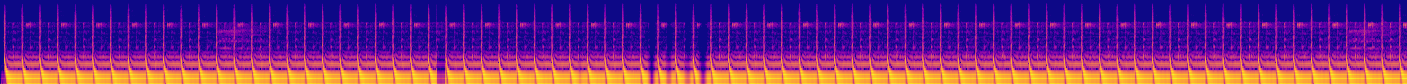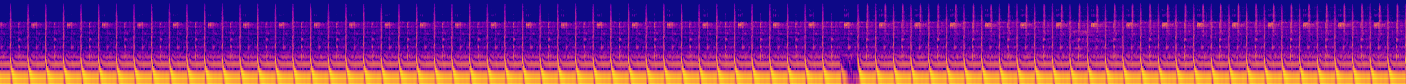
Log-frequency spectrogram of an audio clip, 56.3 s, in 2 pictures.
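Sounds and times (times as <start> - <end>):
hardcore and hardtek mix at 170 to 180 BPM: 0.0 - 56.2.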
